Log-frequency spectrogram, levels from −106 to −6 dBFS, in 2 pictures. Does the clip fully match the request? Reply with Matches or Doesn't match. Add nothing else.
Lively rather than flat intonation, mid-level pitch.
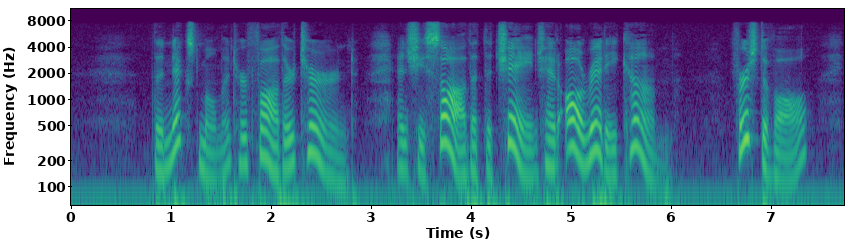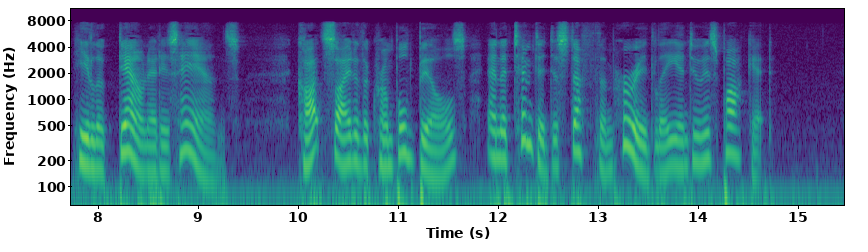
Matches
